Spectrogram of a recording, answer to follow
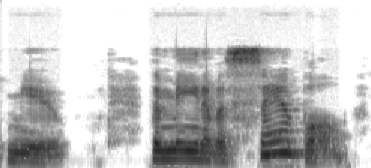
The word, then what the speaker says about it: mu: The mean of a population uses the Greek letter mu, and that's pronounced mu.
